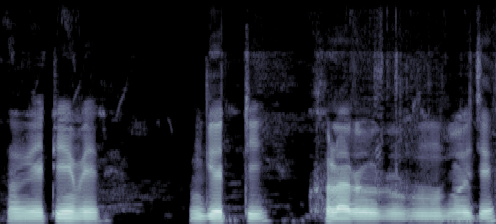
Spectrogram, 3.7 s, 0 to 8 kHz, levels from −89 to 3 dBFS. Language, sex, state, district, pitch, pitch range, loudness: Bengali, male, West Bengal, Paschim Medinipur, 115 Hz, 110-120 Hz, -18 LUFS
